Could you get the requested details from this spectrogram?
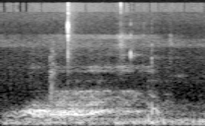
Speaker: but what was I say his snoring is distracting me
